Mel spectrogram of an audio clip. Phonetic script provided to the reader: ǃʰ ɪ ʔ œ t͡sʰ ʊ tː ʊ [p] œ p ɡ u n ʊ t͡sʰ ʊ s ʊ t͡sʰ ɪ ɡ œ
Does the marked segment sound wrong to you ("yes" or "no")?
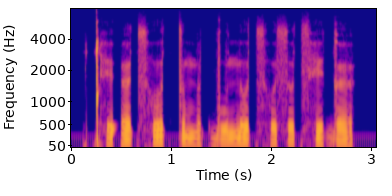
yes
